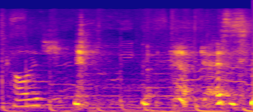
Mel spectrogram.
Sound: laughing

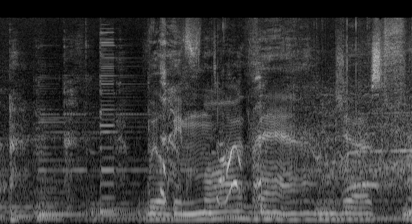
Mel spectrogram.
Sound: giggles

